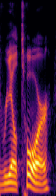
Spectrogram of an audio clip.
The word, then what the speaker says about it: realtor: Actually, the way we're supposed to pronounce it is realtor, but nobody does that because that sounds really weird.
